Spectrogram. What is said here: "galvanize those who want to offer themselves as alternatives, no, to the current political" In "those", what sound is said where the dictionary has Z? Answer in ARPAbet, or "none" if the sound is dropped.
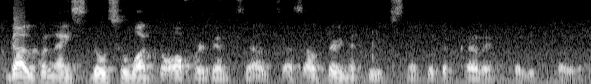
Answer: S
